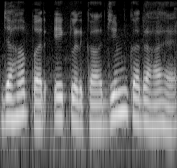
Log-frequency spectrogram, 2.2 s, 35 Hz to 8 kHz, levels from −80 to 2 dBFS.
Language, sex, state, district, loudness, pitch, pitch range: Hindi, male, Punjab, Pathankot, -17 LUFS, 155 Hz, 140-175 Hz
